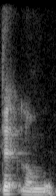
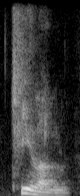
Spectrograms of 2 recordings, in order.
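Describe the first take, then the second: First: The first word begins with a d sound. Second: The first word begins with a t sound. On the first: Listeners do not recognize who is meant. The speaker calls it wrong. "You say Dit Long, then people are like, wait, what?" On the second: Listeners recognize who is meant. The speaker calls it right. "most people know if you say T Long"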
